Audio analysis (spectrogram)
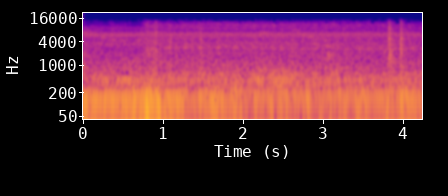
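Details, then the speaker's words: Range hood blower motor running freely with the belt off: rough, uneven low rumble, worse in one direction; the bearings are bad, and a wiring rub in the motor is suspected of intermittently tripping the breaker. "bearings not good much worse that direction man"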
